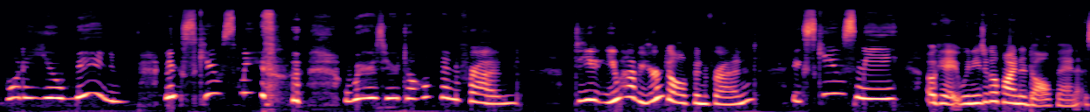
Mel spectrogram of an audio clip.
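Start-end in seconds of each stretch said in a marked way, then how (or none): 0.1-9.0 high, drawn-out, squeaky-pitched questioning; playful mock disbelief. Player quizzing game character about the missing dolphin friend, high mock disbelief. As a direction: coo it high and incredulous, stretching the words.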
